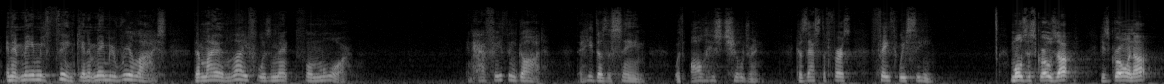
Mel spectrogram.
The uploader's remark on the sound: Preached at Restoration Road Church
